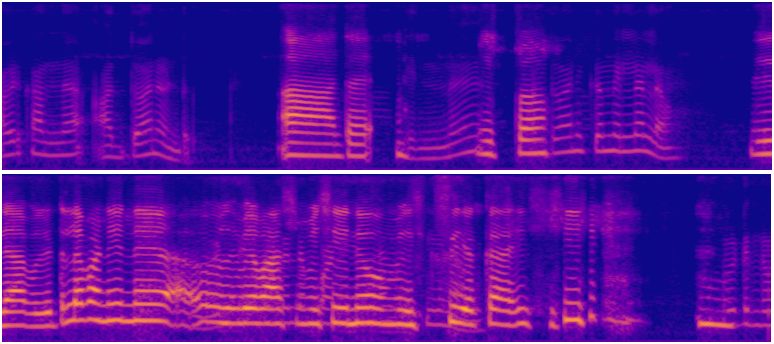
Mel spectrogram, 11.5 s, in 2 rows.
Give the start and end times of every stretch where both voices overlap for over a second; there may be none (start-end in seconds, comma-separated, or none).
7.3-9.4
